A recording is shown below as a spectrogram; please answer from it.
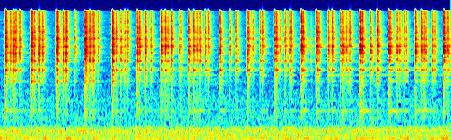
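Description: A Static Guard aerosol can, a hollow metal can standing upright, is tapped and scratched on its printed side with long painted nails of both hands. A rapid, irregular stream of bright, high, crisp clicks and scratchy bursts follows, each dying away almost instantly, with almost no low end.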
